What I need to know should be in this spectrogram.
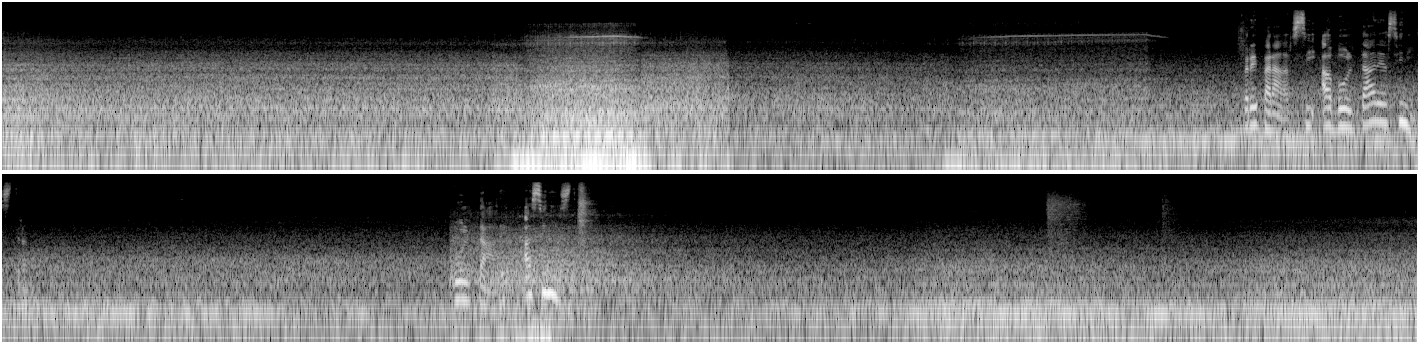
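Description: A truck engine hums steadily as it drives along.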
